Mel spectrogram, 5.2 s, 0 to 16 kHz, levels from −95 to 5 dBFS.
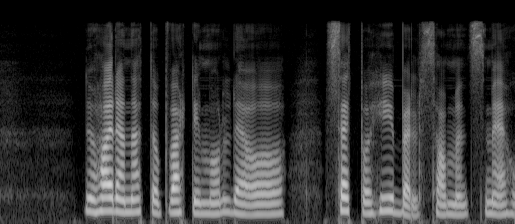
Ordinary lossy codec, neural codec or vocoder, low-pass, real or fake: none; none; 10.8 kHz; real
